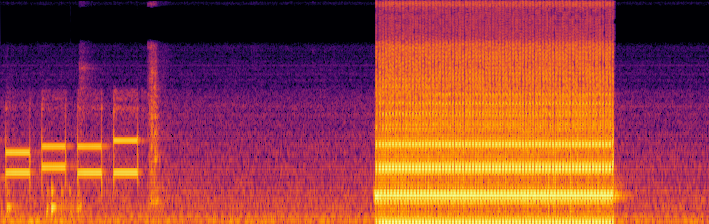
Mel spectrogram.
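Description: Touch-tone phone keypad dialing: four quick two-note beeps in the first second. About three seconds in comes a very loud, harsh buzzing tone that lasts almost two seconds and cuts off suddenly.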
